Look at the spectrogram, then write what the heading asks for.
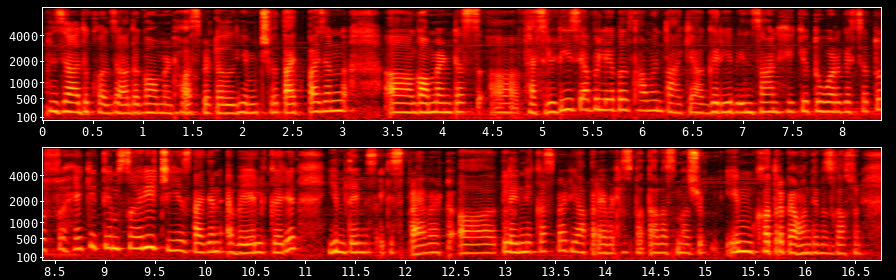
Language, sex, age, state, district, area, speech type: Kashmiri, female, 30-45, Jammu and Kashmir, Srinagar, rural, spontaneous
